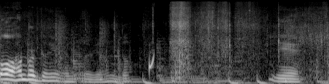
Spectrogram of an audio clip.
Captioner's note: snip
